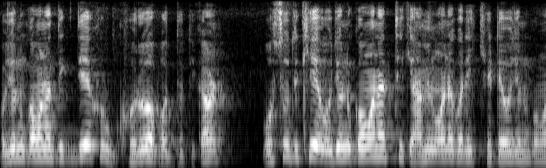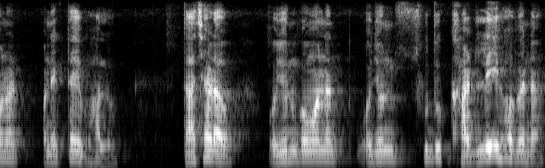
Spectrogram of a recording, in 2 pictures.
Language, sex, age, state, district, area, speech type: Bengali, male, 18-30, West Bengal, Nadia, rural, spontaneous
